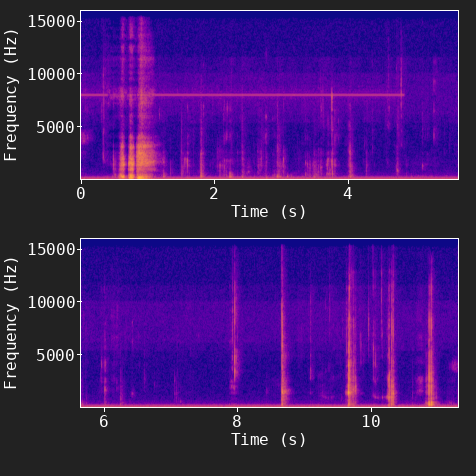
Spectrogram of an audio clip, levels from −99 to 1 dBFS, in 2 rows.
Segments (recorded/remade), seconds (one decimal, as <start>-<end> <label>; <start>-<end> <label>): 0.0-0.4 recorded; 0.4-1.1 remade; 1.1-11.3 recorded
